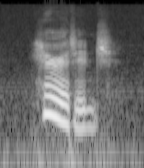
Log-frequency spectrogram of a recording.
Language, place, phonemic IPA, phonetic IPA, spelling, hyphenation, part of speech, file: English, California, /ˈhɛɹ.ə.tɪd͡ʒ/, [ˈhɛɹ.ə.ɾɪd͡ʒ], heritage, her‧i‧tage, noun, En-us-heritage.ogg
- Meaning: 1. An inheritance; property that may be inherited 2. A tradition; a practice or set of values that is passed down from preceding generations through families or through institutional memory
